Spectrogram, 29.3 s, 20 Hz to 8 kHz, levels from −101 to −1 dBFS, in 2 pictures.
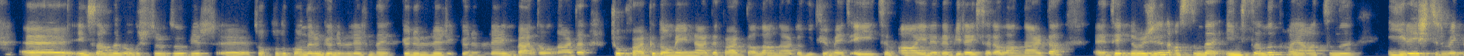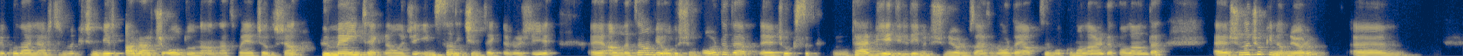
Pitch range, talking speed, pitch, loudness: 175-225 Hz, 135 wpm, 200 Hz, -16 LUFS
